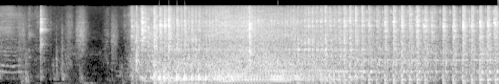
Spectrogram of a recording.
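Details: Sovereign pull-start lawnmower after blowing gunk from the engine with compressed air: catches after a couple of pulls, runs evenly but lazily and never reaches full revs; cause not yet found.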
